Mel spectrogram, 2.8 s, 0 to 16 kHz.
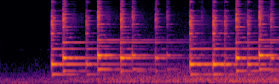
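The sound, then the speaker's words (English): A phone rings for Grubhub's Mike Evans in May 2020, a call from Uber CEO Dara Khosrowshahi, with a bright electronic trill, steady high tones pulsing in quick repeated bursts after a brief quiet start, loud and alone with no talking. “Grubhub's Mike Evans gets a phone call.”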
